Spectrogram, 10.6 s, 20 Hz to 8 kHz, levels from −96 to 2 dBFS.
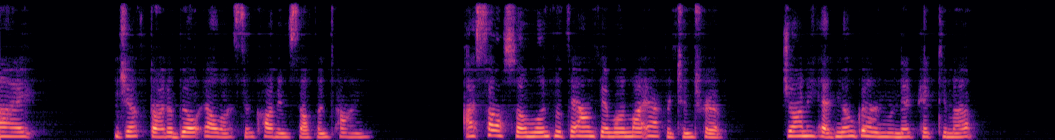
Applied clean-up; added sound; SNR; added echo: neural mask model DeepFilterNet 3.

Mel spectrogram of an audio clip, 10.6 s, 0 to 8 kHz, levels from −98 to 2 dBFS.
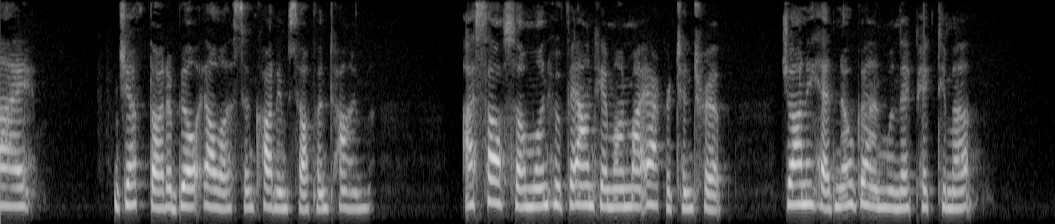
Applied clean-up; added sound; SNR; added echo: none; none; none; none.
